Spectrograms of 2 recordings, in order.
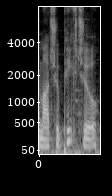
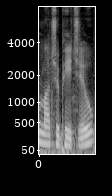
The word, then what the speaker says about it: Machu Picchu: Pachacuti would also commission Machu Picchu, or Machu Picchu, both pronunciations are correct, in around 1450, in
